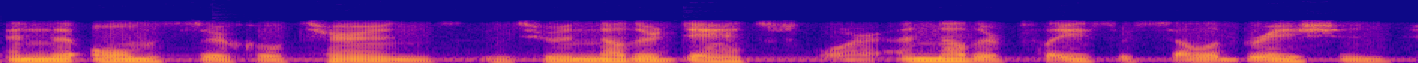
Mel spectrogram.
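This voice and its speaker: A man leading a guided meditation in a slow, soothing manner, speaking to the listener in the second person. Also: mid-range voice, level tone, phone-quality sound.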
